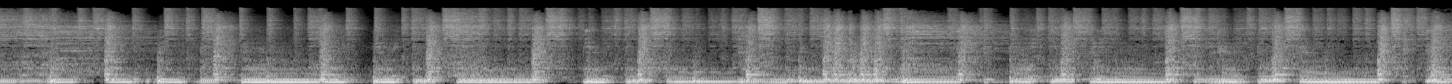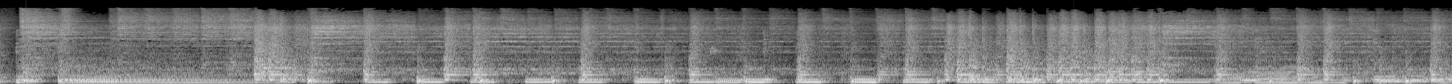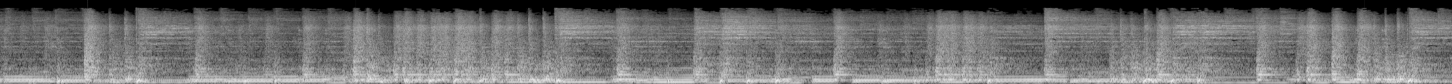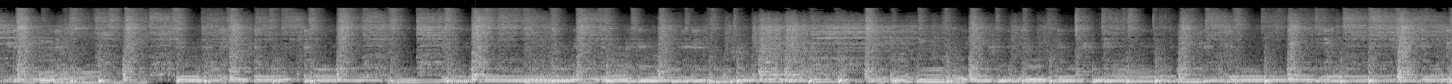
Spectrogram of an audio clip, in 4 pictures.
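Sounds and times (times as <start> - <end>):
drum beat: 0.0 - 58.0
electric bass line: 0.0 - 58.0.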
